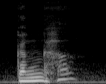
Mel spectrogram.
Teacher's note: If you look at the 3rd column, you see in the first word, Kangha, the nasal is a velar nasal ng, because the consonant that follows the velar nasal is a velar consonant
